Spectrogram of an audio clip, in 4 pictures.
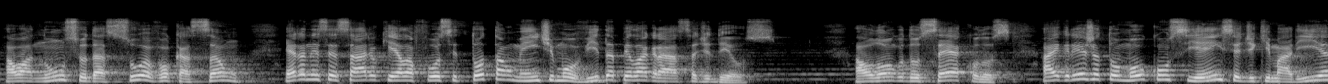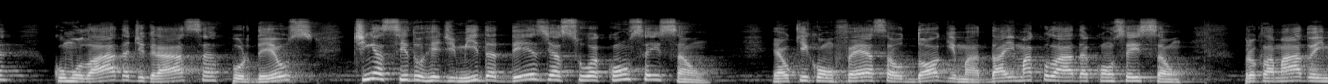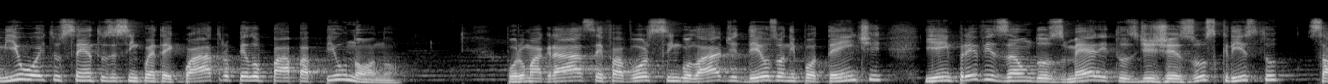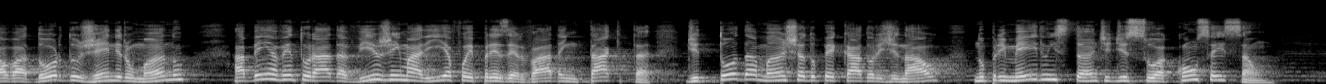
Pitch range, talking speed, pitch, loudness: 150-205 Hz, 110 wpm, 175 Hz, -16 LUFS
